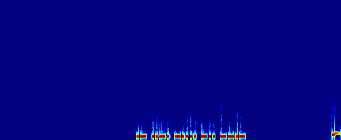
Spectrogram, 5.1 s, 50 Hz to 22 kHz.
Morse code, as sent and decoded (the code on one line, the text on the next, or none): .- ..-. -.... -.. --.-
AF6DQ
